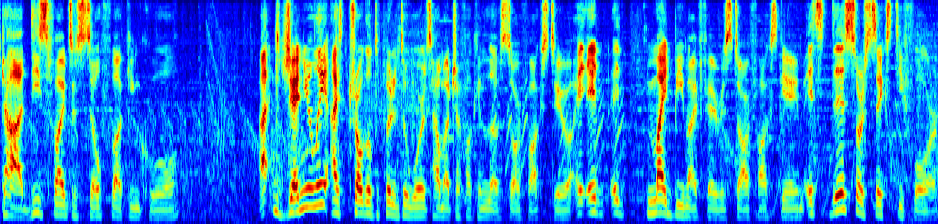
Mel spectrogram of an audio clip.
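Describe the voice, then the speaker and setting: Fairly quick speech from a man over background music. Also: medium pitch for a man, lively intonation. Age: 30s. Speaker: gaming streamer. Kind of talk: casual gameplay commentary. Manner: energetic, animated.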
